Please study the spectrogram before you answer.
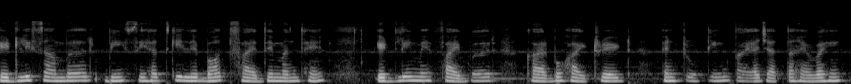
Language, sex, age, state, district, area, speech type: Hindi, male, 18-30, Rajasthan, Jodhpur, urban, spontaneous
